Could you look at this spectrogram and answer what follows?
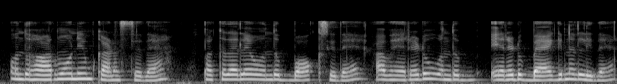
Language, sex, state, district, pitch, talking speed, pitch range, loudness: Kannada, female, Karnataka, Bangalore, 220 Hz, 105 wpm, 205-235 Hz, -17 LUFS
